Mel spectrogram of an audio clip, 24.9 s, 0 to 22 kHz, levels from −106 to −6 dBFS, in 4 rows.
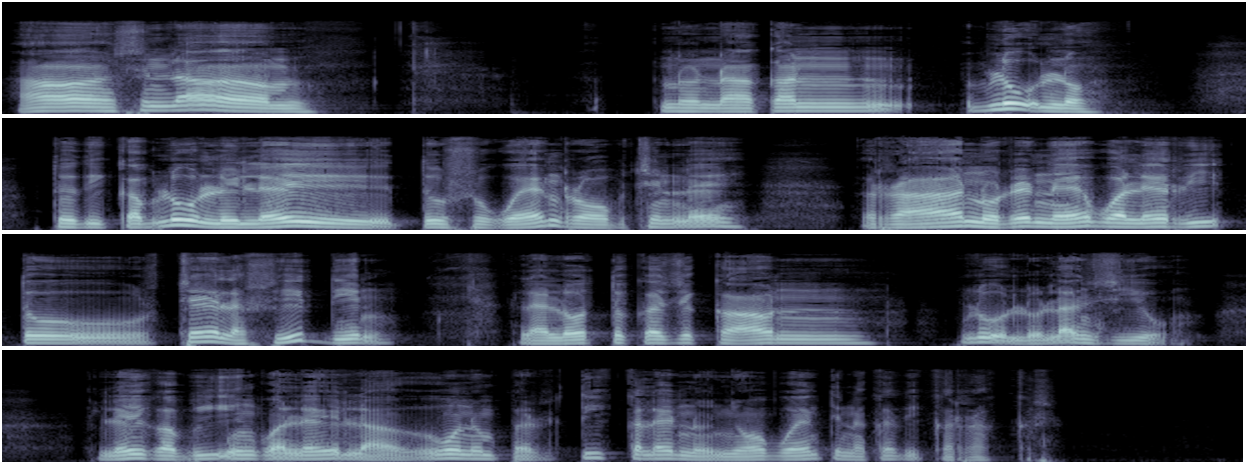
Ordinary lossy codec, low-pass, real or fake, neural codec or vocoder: AAC, 48 kbps; 10.8 kHz; real; none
